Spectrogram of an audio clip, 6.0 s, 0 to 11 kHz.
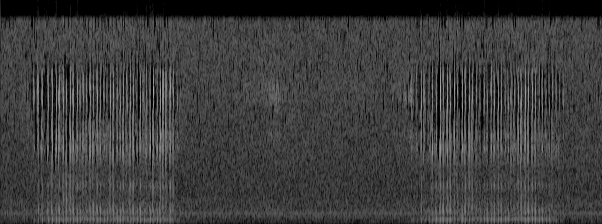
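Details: A 7-month-old English Bulldog puppy snores in long, rasping, rattling breaths, with a quiet pause between each.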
